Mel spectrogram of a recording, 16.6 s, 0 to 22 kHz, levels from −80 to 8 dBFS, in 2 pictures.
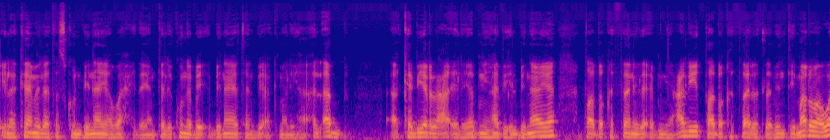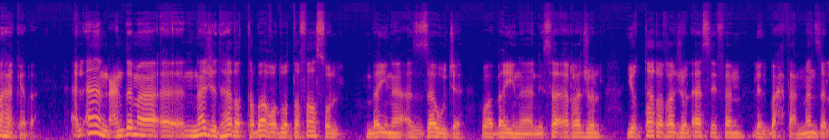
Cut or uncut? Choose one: cut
